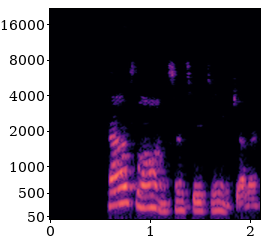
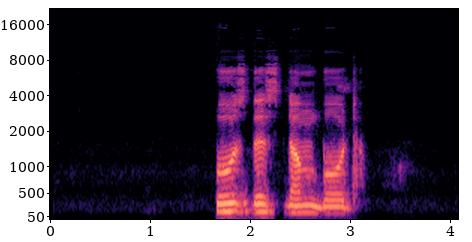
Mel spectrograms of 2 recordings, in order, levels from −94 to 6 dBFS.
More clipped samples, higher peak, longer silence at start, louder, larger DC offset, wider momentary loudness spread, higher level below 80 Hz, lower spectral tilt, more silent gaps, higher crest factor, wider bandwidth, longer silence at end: neither; second, -16 dBFS vs -2 dBFS; second, 0.6 s vs 1.65 s; second, -33 LUFS vs -17 LUFS; neither; about the same, 11 LU vs 11 LU; second, -82 dBFS vs -60 dBFS; about the same, -7 dB/octave vs -6 dB/octave; neither; about the same, 18 dB vs 18 dB; about the same, 8 kHz vs 7.8 kHz; second, 0 s vs 1 s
